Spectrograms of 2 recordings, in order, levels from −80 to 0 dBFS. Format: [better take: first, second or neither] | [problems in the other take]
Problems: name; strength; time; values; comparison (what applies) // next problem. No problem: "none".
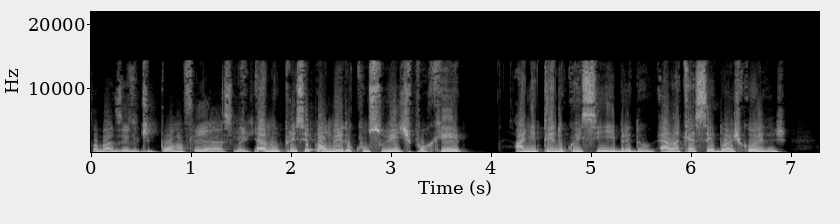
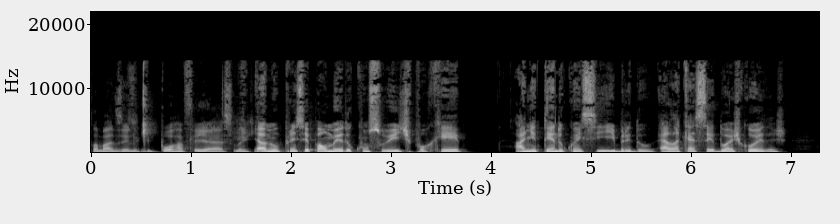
second | distortion; heavy; 7 dB below the speech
